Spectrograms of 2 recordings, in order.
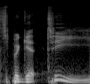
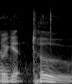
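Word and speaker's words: spagheto: Not spaghetti, but spaghettto.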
